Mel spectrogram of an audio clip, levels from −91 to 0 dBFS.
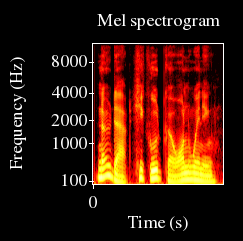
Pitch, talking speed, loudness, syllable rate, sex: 125 Hz, 215 wpm, -16 LUFS, 4.5 syllables/s, male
